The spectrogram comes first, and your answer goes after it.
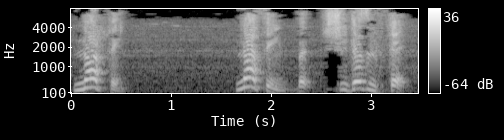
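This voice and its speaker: A man's voice: sits high, huge pitch swings, takes it slowly, slight background noise, exaggerated voice. A man acting a bitter, blunt fugitive drifter in a dramatic script reading, sarcastic and cutting. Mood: blunt, impatient.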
